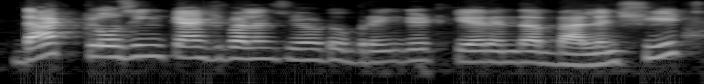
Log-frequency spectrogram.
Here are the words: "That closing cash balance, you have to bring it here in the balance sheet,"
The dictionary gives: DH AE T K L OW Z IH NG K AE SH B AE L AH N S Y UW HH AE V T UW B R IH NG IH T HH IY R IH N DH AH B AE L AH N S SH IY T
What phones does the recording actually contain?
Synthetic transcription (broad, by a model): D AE T K L OW Z IH NG K AE SH B AE L AH N S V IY HH AE V T UW B R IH NG IH T HH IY R IH N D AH B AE L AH N SH SH IY T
